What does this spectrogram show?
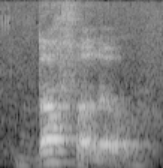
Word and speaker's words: Buffalo: bestia beast Y tenemos Buffalo Buffalo Buffalo Es búffalo verdad fíjense que la u se pronuncia bien cortita porque está está seguida por una consonante doble por lo tanto esta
